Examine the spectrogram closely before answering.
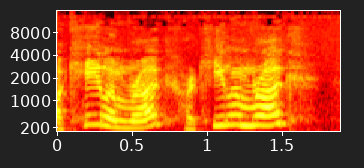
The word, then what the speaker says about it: kilim: wool it's what they call a rug or keum rug it's spelled k i l IIM and it's a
